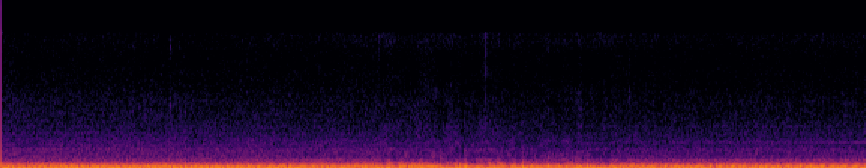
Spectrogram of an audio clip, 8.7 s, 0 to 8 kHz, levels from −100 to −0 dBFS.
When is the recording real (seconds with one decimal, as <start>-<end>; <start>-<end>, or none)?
0.0-3.8; 6.1-8.7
